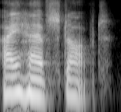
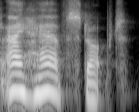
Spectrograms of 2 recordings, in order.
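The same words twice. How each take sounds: First: "have" punched, "I have stopped" slow and loud; stress on have. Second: "I have stopped" said slow and firm; firm statement. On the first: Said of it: "Not will". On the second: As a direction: slowly stress "I have stopped". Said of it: "Not will. I have stopped". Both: Shown as a demonstration.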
